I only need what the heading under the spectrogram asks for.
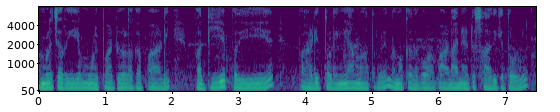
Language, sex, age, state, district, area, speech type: Malayalam, female, 45-60, Kerala, Pathanamthitta, rural, spontaneous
